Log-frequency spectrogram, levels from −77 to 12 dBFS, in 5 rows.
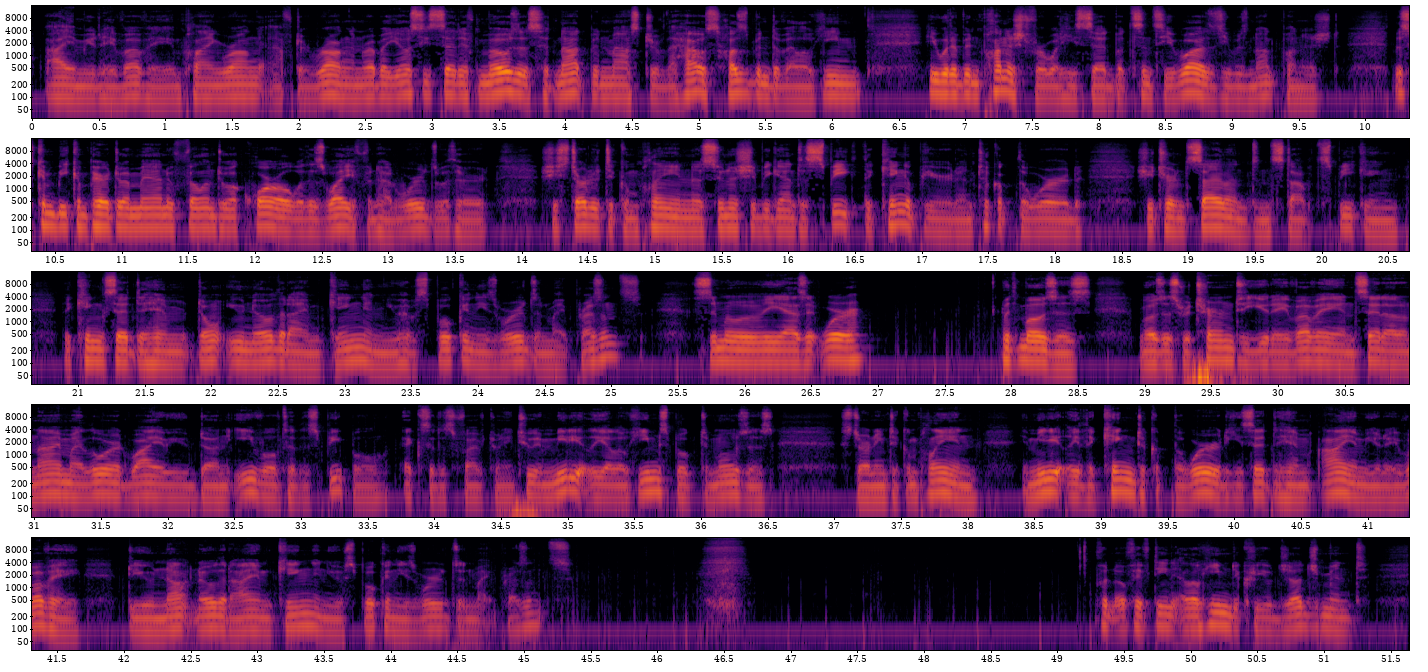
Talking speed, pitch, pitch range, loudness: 205 wpm, 100 Hz, 90-115 Hz, -25 LUFS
